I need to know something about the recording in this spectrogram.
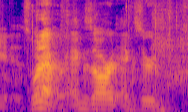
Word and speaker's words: Xrd: Xrd. It's like 3rd, but an X instead of 3.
